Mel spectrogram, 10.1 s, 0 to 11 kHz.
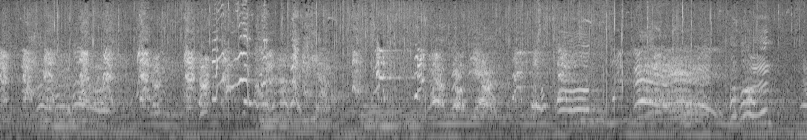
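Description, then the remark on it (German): A pack of hunting dogs barks and yelps frantically and continuously at a wild boar sow of about 20 to 25 kg, with overlapping high excited cries and a few whimpers, while a voice occasionally talks underneath. “Die Hunde haben eine Sau hier vorne!”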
